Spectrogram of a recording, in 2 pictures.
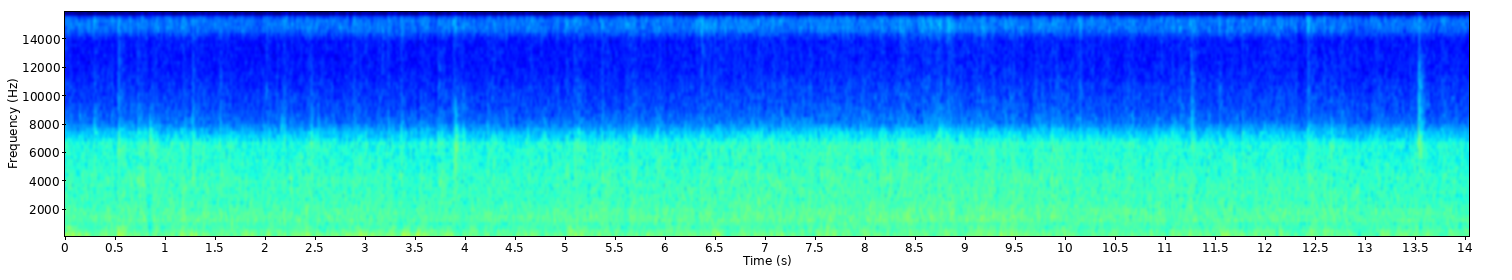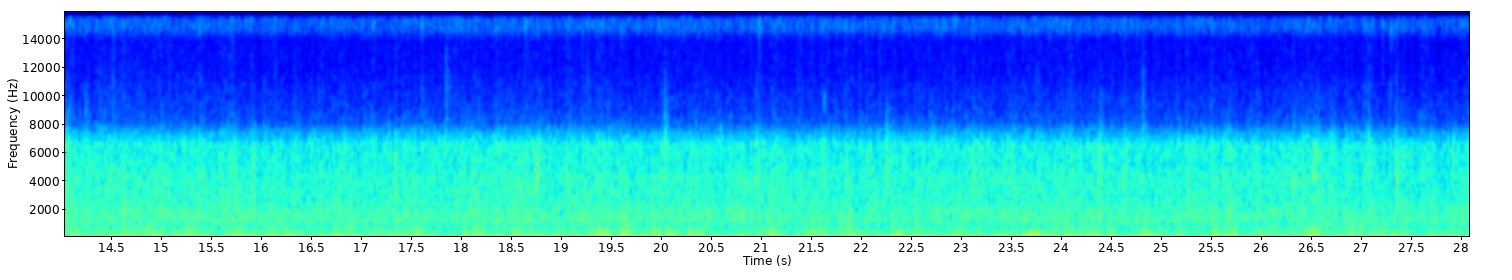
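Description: Heavy rain falling steadily on trees and foliage: a dense, even hiss with a few faint drip ticks.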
